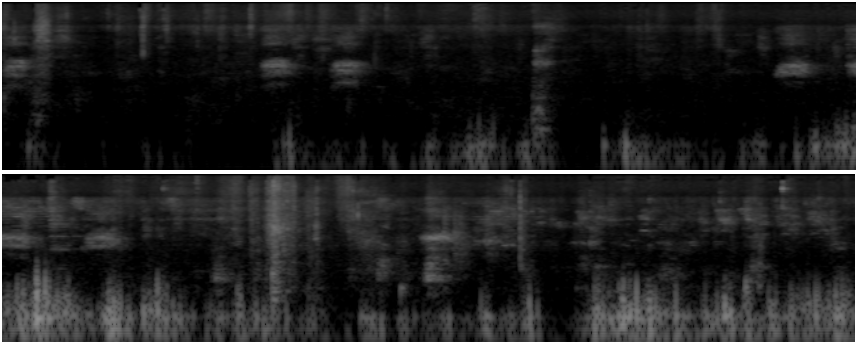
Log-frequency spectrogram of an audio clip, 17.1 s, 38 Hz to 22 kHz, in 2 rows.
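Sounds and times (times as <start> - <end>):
crow cawing: 2.6 - 3.7, 7.8 - 8.8.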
